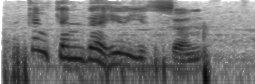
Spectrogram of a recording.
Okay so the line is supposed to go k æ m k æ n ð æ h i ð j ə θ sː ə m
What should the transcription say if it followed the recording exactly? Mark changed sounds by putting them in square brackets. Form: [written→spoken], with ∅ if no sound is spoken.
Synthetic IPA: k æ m k æ n ð æ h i ð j ə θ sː ə [m→n]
